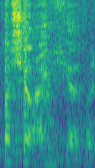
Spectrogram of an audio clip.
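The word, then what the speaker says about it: Pacherenc: Pachrank. Ah, venez-nous le prononcer.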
